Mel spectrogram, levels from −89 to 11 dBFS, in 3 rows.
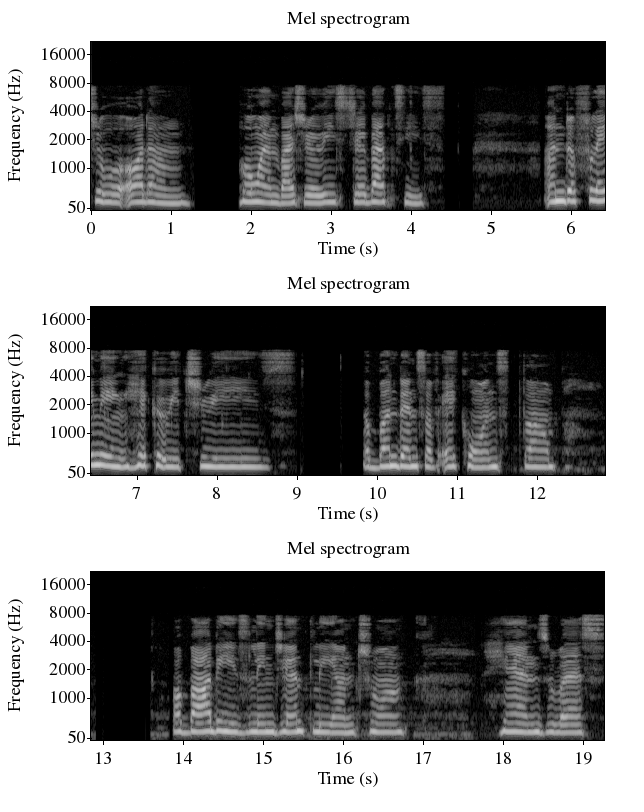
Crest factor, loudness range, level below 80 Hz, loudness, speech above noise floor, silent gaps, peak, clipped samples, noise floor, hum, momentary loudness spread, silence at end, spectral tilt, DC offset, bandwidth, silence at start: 18 dB; 5 LU; -70 dBFS; -21 LUFS; 37 dB; 1.29-1.84 s, 4.43-4.76 s, 9.09-9.80 s, 12.91-13.18 s, 13.25-13.57 s; -4 dBFS; under 0.1%; -58 dBFS; none; 13 LU; 0 s; -5.5 dB/octave; under 0.1%; 8 kHz; 0 s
